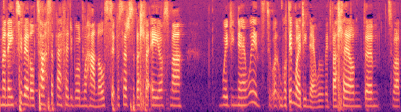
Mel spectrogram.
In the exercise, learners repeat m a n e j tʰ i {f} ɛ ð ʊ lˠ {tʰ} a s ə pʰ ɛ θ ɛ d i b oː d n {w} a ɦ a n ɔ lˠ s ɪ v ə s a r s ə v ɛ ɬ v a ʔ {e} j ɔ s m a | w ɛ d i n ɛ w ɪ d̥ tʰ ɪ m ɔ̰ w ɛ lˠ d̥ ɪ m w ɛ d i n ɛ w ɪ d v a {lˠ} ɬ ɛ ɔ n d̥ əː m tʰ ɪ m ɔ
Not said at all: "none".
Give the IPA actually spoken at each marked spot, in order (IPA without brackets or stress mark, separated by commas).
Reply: v, tʰ, w, e, none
